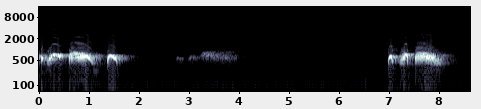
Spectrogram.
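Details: Spotted dove with a deep, bass, very loud voice, giving two bursts of low, rapid cooing notes separated by a softer single coo and stretches of silence; nothing else audible.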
